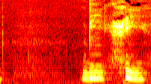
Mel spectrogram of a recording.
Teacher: ہا حلق سے اور کسرہ کی آواز اے ساؤنڈ نہ دے، ای ساؤنڈ آنا چاہیے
